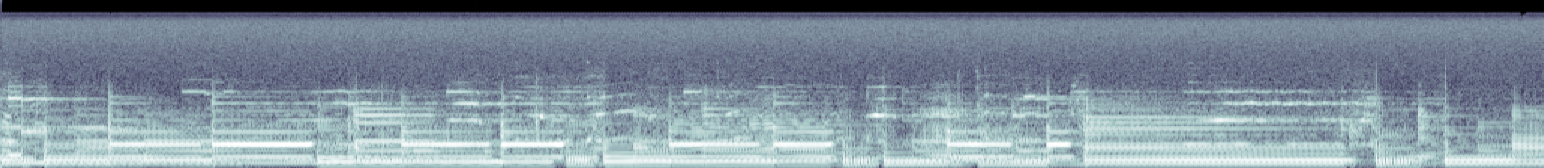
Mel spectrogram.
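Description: An electric bass guitar played on its own: a line of held, sustained notes that change about every second, with short gaps just after nine seconds in.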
